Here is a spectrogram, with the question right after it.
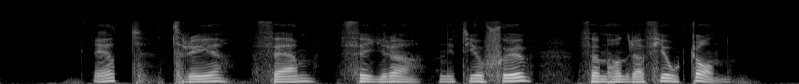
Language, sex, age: Swedish, male, 43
